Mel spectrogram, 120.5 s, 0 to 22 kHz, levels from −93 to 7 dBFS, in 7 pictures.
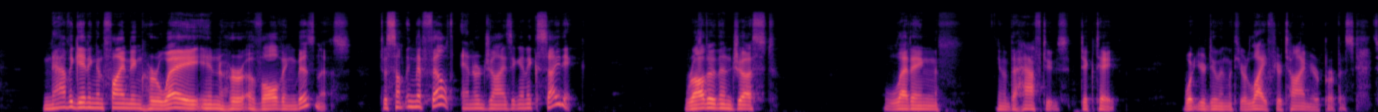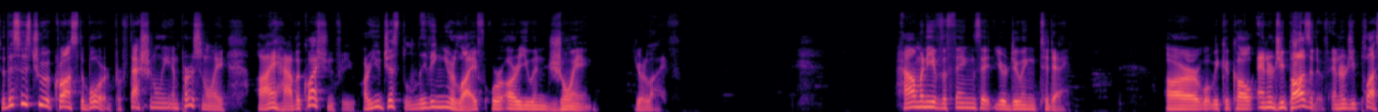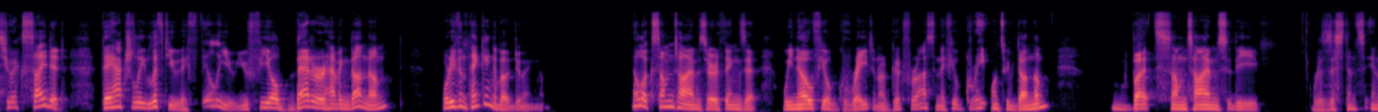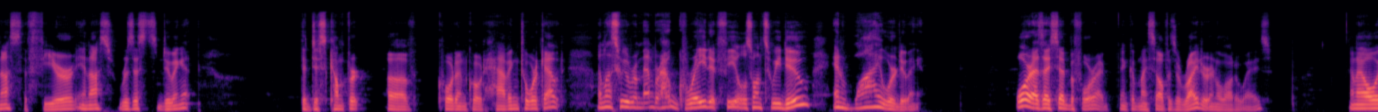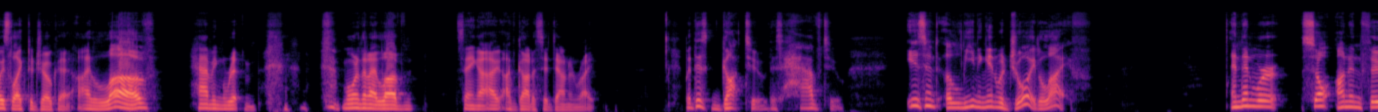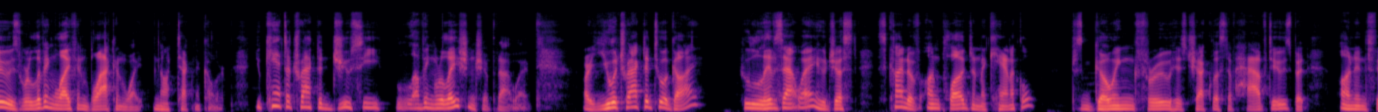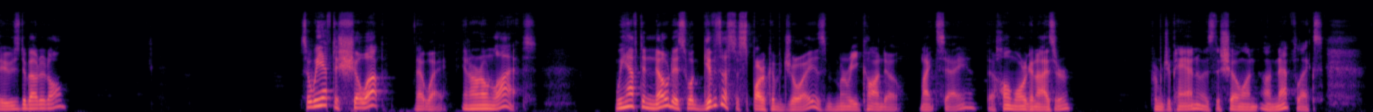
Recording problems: none

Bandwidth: 14 kHz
